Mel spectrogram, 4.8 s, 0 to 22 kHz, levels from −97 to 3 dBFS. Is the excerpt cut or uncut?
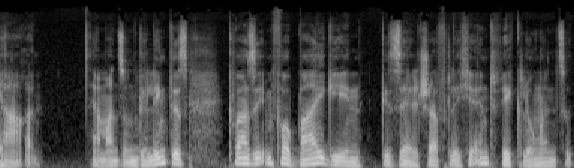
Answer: uncut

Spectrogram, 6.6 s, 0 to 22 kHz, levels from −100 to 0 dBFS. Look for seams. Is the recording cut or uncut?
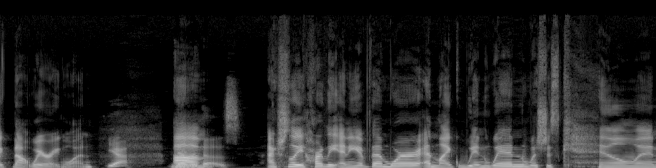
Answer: cut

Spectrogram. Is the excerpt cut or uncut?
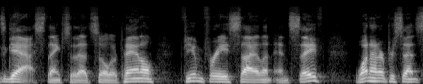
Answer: uncut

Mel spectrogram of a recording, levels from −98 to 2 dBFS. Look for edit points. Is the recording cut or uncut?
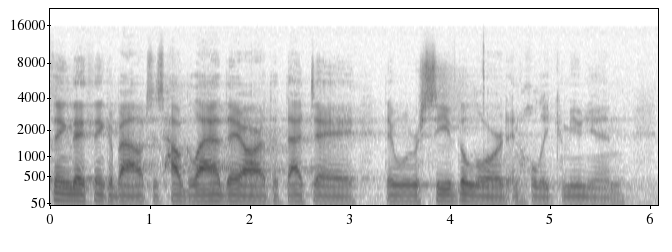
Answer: uncut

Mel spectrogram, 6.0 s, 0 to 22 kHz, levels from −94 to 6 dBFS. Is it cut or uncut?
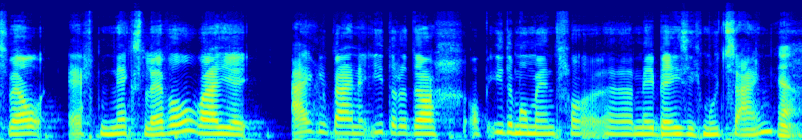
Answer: uncut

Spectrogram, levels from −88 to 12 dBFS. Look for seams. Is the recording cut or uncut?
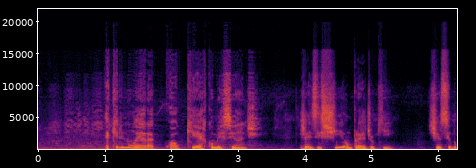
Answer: cut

